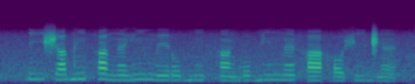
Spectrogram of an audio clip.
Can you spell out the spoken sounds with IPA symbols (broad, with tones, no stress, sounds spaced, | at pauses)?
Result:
ɾ i˨ ʃ a˨˦ d ĩ˦ h a˦˨ n ɛ̃˨ j ĩ˧ m e˨ ɾ o˨ b ĩ˨ h ã˨ ɡ o˨ ɡ ĩ˧ n ɛ̃˧ h a˨ h ɔ˨ ʃ i˧ d͡ʒ ɛ̃˨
